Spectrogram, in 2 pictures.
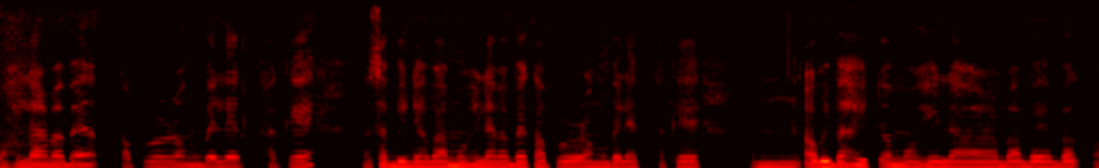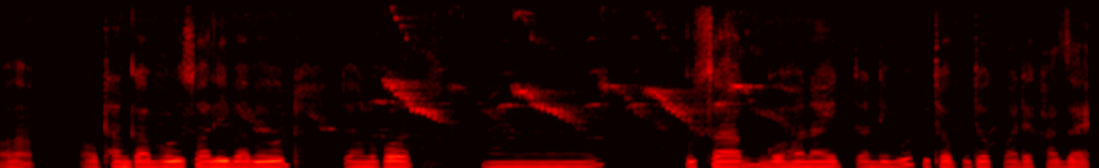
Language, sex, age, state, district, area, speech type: Assamese, female, 18-30, Assam, Dibrugarh, rural, spontaneous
